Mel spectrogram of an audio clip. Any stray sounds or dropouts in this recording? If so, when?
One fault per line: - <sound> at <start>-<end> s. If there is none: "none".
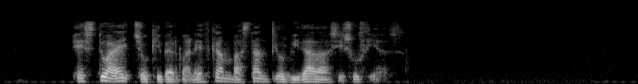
none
